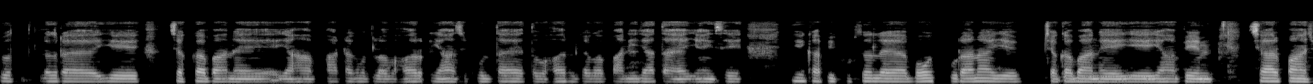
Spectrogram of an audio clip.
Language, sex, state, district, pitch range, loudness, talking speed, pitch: Hindi, male, Uttar Pradesh, Ghazipur, 130-140 Hz, -24 LUFS, 185 wpm, 135 Hz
